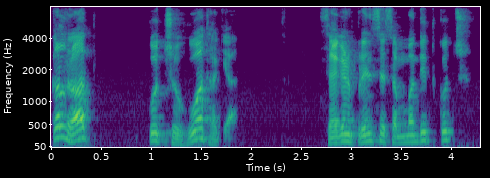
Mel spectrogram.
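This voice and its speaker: A man's voice: fairly high pitch, sing-song, unhurried, sharp tone, breathy edge, full character voice. A man voicing a cold, commanding teenage noble girl in an audio story, with an indifferent, dismissive manner. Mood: cool questioning. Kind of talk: audio story character dialogue.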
